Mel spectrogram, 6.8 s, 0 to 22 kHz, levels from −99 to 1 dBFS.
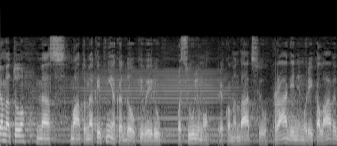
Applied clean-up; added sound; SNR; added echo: none; Wind instrument, woodwind instrument; 18 dB; none.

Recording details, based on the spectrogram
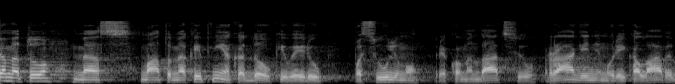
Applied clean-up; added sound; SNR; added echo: none; none; none; none.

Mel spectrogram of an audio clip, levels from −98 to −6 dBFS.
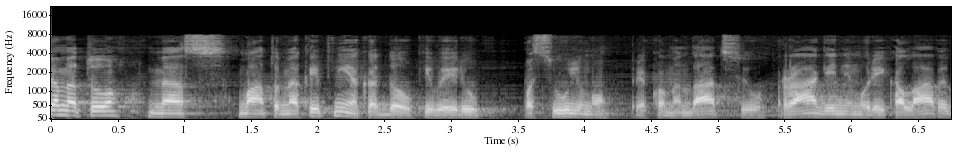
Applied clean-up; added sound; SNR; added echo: neural separator model SepFormer DNS4.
